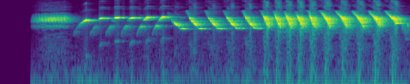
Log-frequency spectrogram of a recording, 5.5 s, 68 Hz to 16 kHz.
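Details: Young pet canary about 30 days old, singing a clear whistled note then a fast series of rising and falling trills, each phrase repeated rapidly and growing louder toward the end.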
